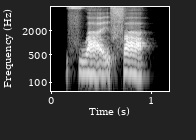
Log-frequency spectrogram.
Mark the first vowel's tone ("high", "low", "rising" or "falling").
low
